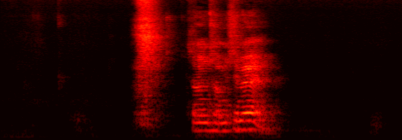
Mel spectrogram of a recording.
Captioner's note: sniff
